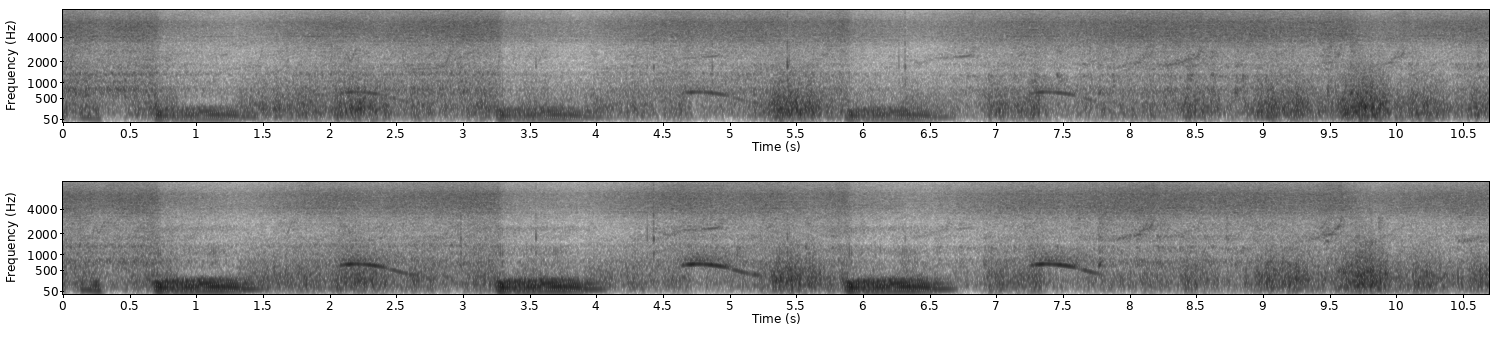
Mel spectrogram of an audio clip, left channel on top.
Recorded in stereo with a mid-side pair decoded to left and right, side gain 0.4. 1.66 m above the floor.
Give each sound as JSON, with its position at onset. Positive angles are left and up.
{"t": 0.1, "sound": "snoring", "azimuth_deg": -70}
